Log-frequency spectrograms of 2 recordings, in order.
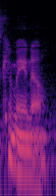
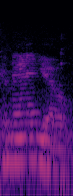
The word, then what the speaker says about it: Camano: Who's Camino Island named after? Brian? Camano. Huh? He was a captain, Camano. Camano? So we're saying it wrong. Camano head. Camano head. That's People are gonna look at us weird when we start pronouncing it that way.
